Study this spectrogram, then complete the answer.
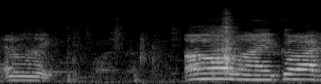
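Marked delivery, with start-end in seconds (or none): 1.8-3.2 very slow, drawn-out retold dismay; dramatic, long-stretched disbelief; freaking out. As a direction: drag out every word in mock horror. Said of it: "I was freaking out".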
